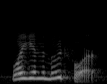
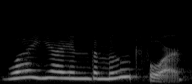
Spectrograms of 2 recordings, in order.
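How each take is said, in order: First: The phrase is said very fast, words run together. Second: The phrase is said slowly, words kept apart. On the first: The speaker calls it right. "it's super fast" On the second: The speaker calls it wrong. "You don't want to say this reduction slowly"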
